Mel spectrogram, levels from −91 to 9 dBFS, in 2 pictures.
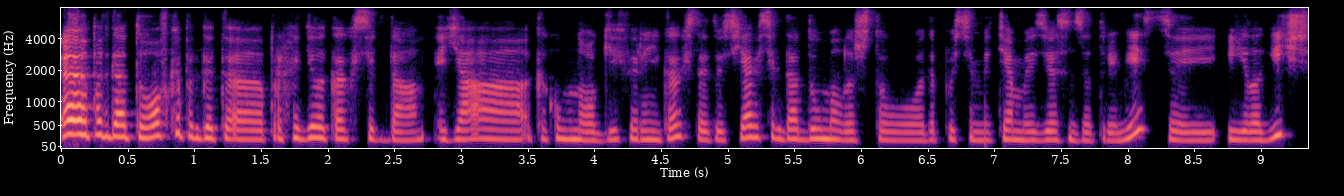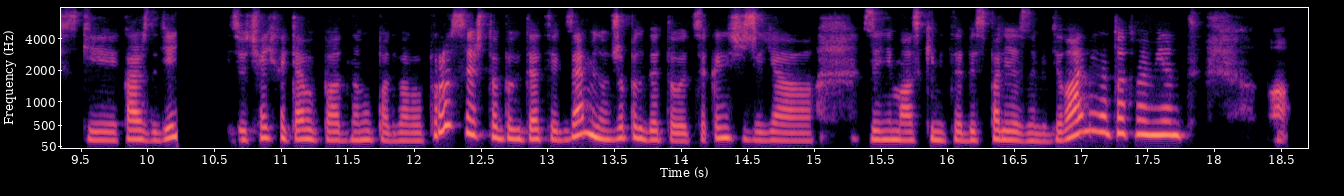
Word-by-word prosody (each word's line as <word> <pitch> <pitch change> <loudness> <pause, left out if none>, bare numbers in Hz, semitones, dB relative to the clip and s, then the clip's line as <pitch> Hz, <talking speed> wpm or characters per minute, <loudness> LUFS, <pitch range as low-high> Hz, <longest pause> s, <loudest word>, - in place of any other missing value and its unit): Э, 300 +1 +14
подготовка 255 +1 +5
подгота 210 -5 +1
проходила, 220 +2 +2
как 205 -1 -1
всегда. 180 -3 -4
Я, 195 0 0
как 205 0 -9
у - - +2
многих, 190 0 -2
вернее, 190 -2 -1
ну, 180 - -4
как 230 +6 0
всегда, 190 -8 -4
то 185 - -4
есть 180 +6 -6
я 235 +1 +4
всегда 210 -4 -1
думала, 200 -2 0
что, 175 -1 -6
допустим, 190 +1 -7
мне 175 - -8
тема 185 -1 -2
известна 185 +2 -4
за 170 0 -5
3 165 +1 -7
месяца, 325 - -1
и 175 0 -4
и 185 -2 -1
логически 180 - -1
каждый 185 -2 0
день 230 +4 +3 0.4
изучать 195 +4 -3
хотя 200 -3 0
бы 200 - -1
по 180 0 -3
1, 180 +2 -4
по 175 - -6
2 170 +1 -6
вопроса, 325 - +1
и - - +3
чтобы 240 -6 -2
когда 200 0 +1
у - - -5
тя 195 -1 -5
экзамен, 260 - +4
и - - 0
уже 220 +4 -1
подготовиться. 185 -8 -3
Конечно 225 -3 -1
же, 175 - -1
я 170 -1 -4 0.4
занималась 185 -3 -1
какими-то 180 -2 -4
бесполезными 175 -3 -3
делами 280 - +3
на 345 -2 +1
тот 320 0 0
момент. 285 -2 +5 0.6
А, - - -3
195 Hz, 190 wpm, -24 LUFS, 180-225 Hz, 0.6 s, Э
